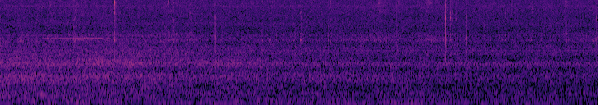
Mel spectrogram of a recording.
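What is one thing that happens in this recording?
A hot wire tip hisses and crackles faintly against wood.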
